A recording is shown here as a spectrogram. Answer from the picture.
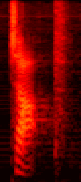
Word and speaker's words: JWT: take a look at the RFC, the suggested pronunciation of JSON Web Token acronym is the same as the English word JWT.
